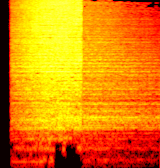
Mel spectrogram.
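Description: An edited-in whoosh sound effect: a loud hiss that swells for about a second, cuts off sharply, and leaves a slowly fading echo tail.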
